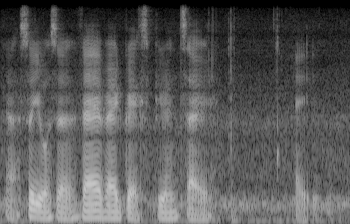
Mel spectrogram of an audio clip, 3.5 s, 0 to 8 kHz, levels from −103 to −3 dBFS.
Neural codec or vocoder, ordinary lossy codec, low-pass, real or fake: none; none; 7.2 kHz; real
